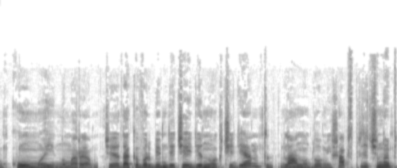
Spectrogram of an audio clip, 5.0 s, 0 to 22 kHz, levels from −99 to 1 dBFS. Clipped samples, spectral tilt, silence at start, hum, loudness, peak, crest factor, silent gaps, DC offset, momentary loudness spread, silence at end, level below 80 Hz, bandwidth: under 0.1%; -5 dB/octave; 0 s; none; -32 LUFS; -14 dBFS; 18 dB; none; under 0.1%; 6 LU; 0 s; -70 dBFS; 15.5 kHz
